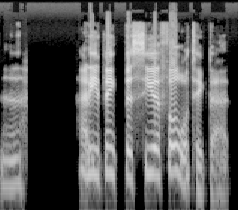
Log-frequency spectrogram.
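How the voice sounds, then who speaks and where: A man's voice: sits high, expressive, normal speed, creaky, no echo, studio quality. A man playing a stressed, defensive quality assurance manager in a radio play, touchy and wry. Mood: wary. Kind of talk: amateur radio play dialogue.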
